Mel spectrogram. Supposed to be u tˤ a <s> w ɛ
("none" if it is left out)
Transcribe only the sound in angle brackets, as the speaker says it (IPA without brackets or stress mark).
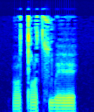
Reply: t͡s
